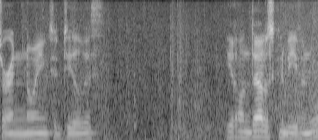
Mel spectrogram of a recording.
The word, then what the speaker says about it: Hirondelle: So, Hirondelle. Sorry, Hirondelle, they don't pronounce the H.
